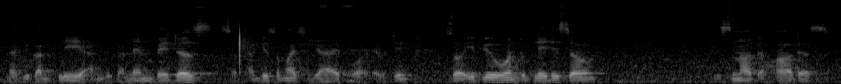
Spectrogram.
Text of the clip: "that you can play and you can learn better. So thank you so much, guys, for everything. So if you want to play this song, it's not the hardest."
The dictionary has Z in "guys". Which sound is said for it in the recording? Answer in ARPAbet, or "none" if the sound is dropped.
none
